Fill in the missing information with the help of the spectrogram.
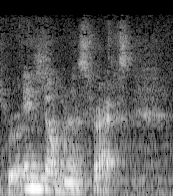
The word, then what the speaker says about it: Indominus Rex: Things like not suspecting that the Indominus Rex thing is that how you say it? – Indominus Rex.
